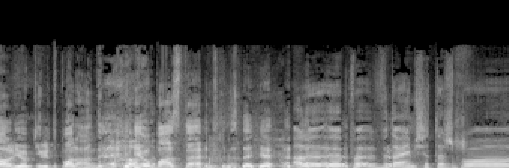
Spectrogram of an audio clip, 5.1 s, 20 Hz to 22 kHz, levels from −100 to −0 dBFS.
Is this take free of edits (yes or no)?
yes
